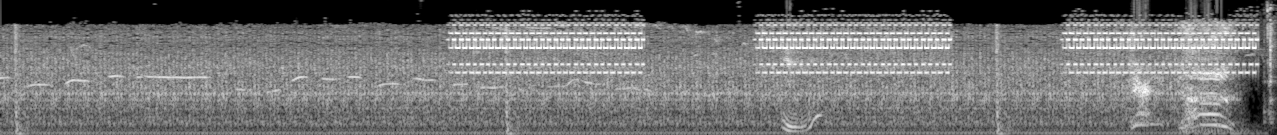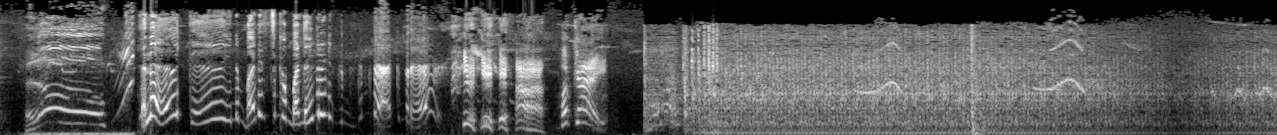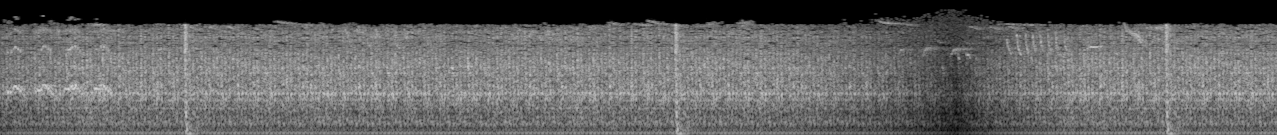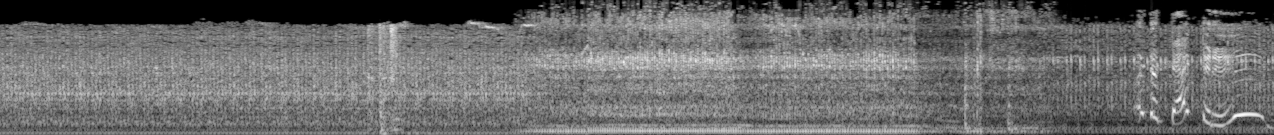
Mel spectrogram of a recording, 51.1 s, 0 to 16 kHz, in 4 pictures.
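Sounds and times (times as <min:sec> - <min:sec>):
model tractor motor whining: 0:00.2 - 0:12.9
lower-pitched sound: 0:10.6 - 0:14.2.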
